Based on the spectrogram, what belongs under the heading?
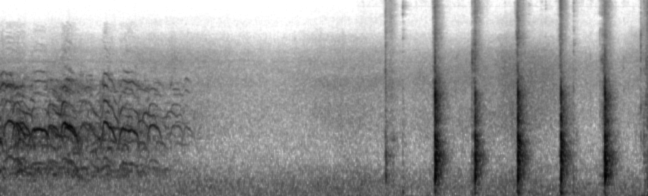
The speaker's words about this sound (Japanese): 遠くからする波の音、小気味いい包丁の音、柔らかな潮の香りと、ふわりと鼻先をかすめる温かな食事の香り、馴染みのある心地のいい感覚にまどろみながら、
